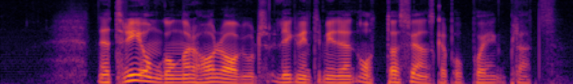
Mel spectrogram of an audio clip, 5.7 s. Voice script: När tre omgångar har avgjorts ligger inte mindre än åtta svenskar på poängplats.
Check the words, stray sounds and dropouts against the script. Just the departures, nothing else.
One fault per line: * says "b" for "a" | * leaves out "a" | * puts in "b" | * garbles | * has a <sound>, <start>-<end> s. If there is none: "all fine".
all fine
